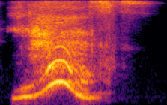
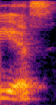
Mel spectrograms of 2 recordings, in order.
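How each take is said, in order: First: It is said in an excited way. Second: It is said in a disinterested way.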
